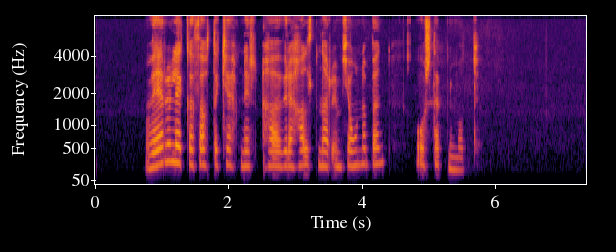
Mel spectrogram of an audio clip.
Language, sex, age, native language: Icelandic, female, 30-39, Icelandic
